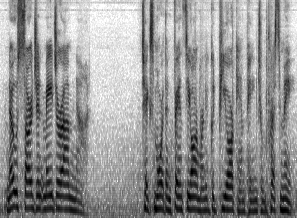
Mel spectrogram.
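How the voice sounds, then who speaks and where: A woman's voice: lowish voice, fairly even intonation, normal speed, a little hiss or hum, natural voice. A woman playing a tough, blunt army lieutenant in a game cinematic, with a clipped, no-nonsense, commanding manner. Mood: blunt, unimpressed.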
